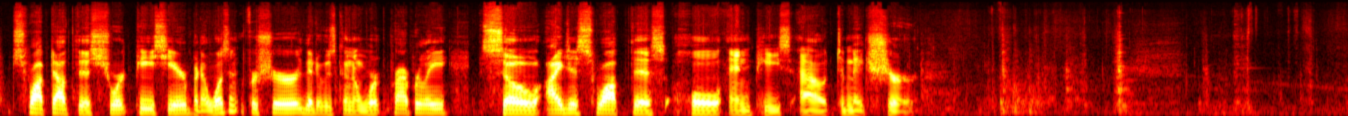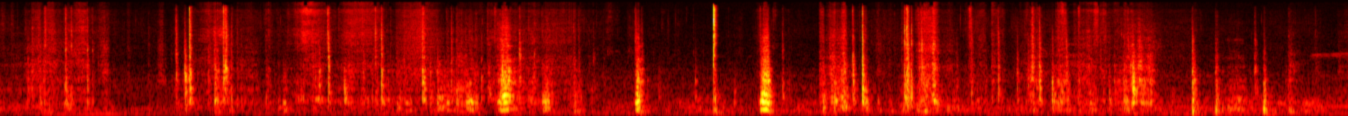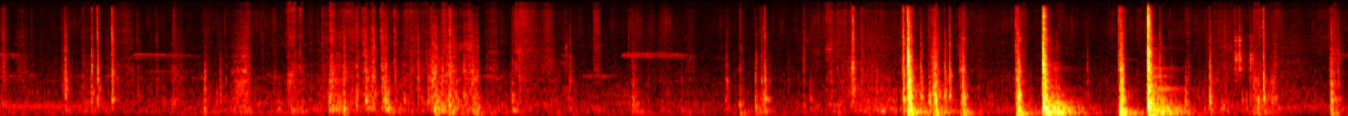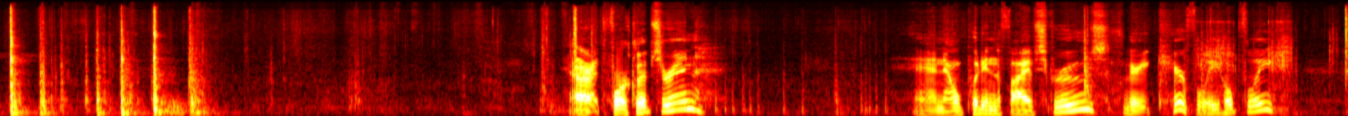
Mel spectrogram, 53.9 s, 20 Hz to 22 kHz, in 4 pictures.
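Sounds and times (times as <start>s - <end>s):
faint plastic squeaks: 15.4s - 19.9s, 21.0s - 34.4s.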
